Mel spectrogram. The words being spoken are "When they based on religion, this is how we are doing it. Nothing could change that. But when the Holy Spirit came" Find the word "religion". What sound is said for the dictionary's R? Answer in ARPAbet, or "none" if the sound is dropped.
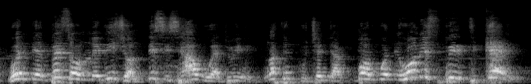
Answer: L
